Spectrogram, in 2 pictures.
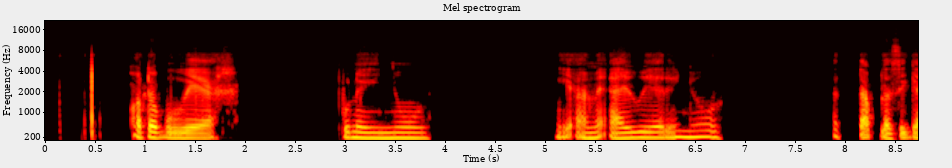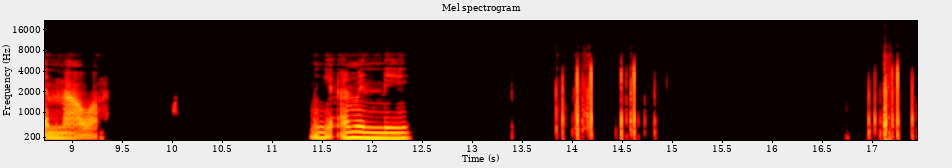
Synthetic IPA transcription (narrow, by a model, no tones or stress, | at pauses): ʔɔtɔbuwɛːx | punajiɲuːl | ŋɡḭʔa̰mḭʔajwɛːɾiɲuːl | atap̚lasiɡanːa̰wa̰m | miŋɡiʔaminiːk̚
